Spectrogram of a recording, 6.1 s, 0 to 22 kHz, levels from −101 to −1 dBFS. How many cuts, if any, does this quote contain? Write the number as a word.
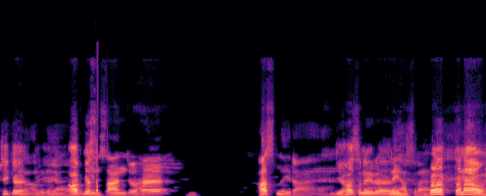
one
